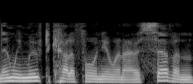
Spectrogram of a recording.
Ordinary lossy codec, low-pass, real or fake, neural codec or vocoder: MP3, 32 kbps; 7.2 kHz; real; none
